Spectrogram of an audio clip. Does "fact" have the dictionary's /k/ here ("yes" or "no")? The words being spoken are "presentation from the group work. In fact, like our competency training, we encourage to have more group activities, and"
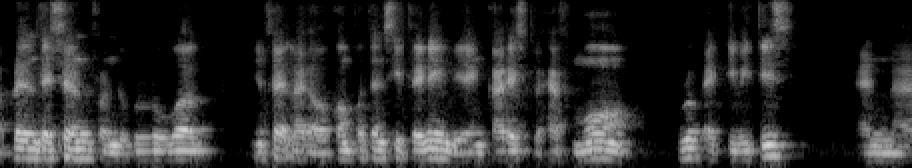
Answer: no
